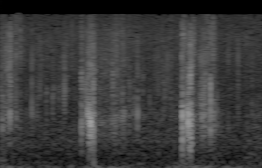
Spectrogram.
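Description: Footsteps of a limping person walking down a road with someone's support. Two distinct, firmer steps stand out amid faint shuffling, quiet and without voices.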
